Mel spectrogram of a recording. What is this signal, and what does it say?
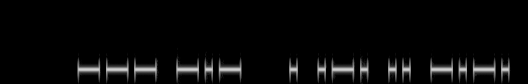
Morse code, heard as a keyed tone, about 17 wpm, 700 Hz. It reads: OK ERIC
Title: Practice QSO - Exchange 3 - More Info - 17wpm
